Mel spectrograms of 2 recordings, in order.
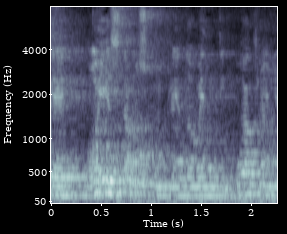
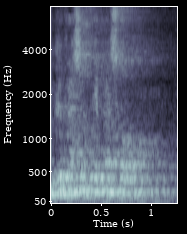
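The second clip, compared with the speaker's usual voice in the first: higher-pitched worried question; 6 semitones higher than usual. Retold or imitated. Husband phoning home for news, worried. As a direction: re-enact an anxious, repeated demand. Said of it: "Yo estaba preocupado".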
